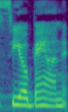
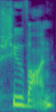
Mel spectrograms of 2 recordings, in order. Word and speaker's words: Siobhan: There's Siobhan, who gets called Sioban instead of Shuvon. And Guuan, who she pronounces like New Jen instead of Win.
